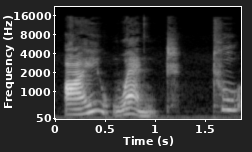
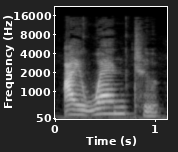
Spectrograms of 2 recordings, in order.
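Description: First: The t of went is pronounced clearly. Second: The t of went is dropped and linked. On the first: The speaker calls it wrong. "I went to 하지 마시고" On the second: The speaker calls it right. "연결되면 이렇게 연음이 돼서 앞에 t는 약하게 발음이 안 난다"

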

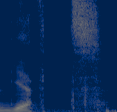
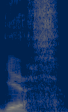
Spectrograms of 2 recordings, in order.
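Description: First: The word ends with a clear T sound. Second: The word ends without a T sound. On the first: The speaker calls it right. "That's with a T" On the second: The speaker calls it wrong. "I didn't pronounce the T"

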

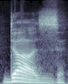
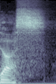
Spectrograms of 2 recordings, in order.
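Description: First: The word ends with a voiced z sound. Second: The word ends with a voiceless s sound. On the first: The speaker calls it right. "صدای ز بدید در انتها" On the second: The speaker calls it wrong. "نمیتونید بگید does"

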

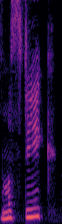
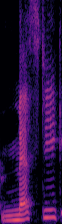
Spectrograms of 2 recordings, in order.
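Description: First: The first syllable sounds like 'muss'. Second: The first syllable sounds like 'mess'. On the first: "is it M-U-S-S Mystique?" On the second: "M-E-S-S Stique?"

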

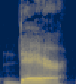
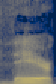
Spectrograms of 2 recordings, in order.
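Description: First: The word starts with a hard d sound. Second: The word starts with a th sound, tongue out. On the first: The speaker calls it wrong. "No digo dare, no quiero oír dare como un de" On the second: The speaker calls it right. "con la lengua fuera de la boca"

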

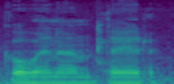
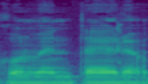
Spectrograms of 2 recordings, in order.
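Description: First: It is said as 'covenanter', without that extra n. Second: It is said as 'konventér', with an n after o. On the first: The speaker calls it right. "on to je Covenanter" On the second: The speaker calls it wrong. "Já říkám konventér"

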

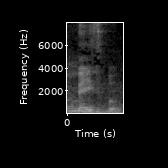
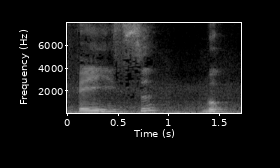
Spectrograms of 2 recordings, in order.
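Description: First: The word ends on k with no vowel. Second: An extra u vowel follows the final k. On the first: "em inglês é Facebook. Não tem nenhuma vogal depois do k" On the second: "os japoneses têm a tendência de preencher com u. Então fica Facebook"

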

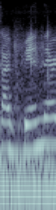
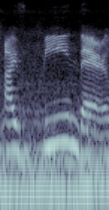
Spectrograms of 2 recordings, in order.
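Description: First: The word been rhymes with bin. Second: The word been rhymes with bean. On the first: "instead of saying bin like I've been there" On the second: "he goes I've been there like a little bean"

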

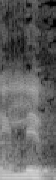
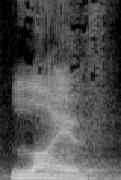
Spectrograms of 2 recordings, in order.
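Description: First: The word has a short vowel, like give. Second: The word has a long vowel, like five. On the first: It means to reside somewhere. "this verb, I live" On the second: It means happening now. "here it's an adjective. So we pronounce it live"

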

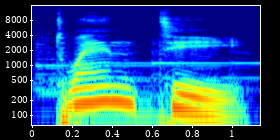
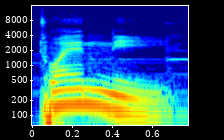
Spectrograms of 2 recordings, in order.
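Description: First: The t sound in the middle is clearly pronounced. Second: The t sound in the middle is dropped. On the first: "No inglês britânico, as dezenas têm uma pronúncia que marca bem o som do T" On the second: "Já no inglês norte-americano, não temos o som do T"

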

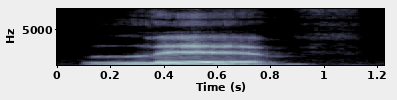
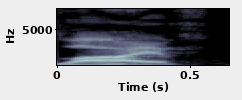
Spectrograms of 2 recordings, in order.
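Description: First: The vowel is a short 'ih' sound. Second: The vowel is a long 'eye' sound. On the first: The speaker calls it right. "Let's make it a short E" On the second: The speaker calls it wrong. "There's a silent E that should say I"

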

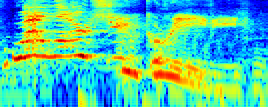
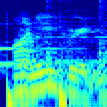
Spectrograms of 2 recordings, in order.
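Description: First: It is said in an imitated Toad voice. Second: It is said in a normal voice.

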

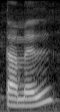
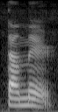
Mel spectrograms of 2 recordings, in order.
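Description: First: The word ends with a plain L sound. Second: The word ends with an R-like sound. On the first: The speaker calls it wrong. "they instead say Tamil" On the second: The speaker calls it right. "the correct way of pronouncing it is Tamir"

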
